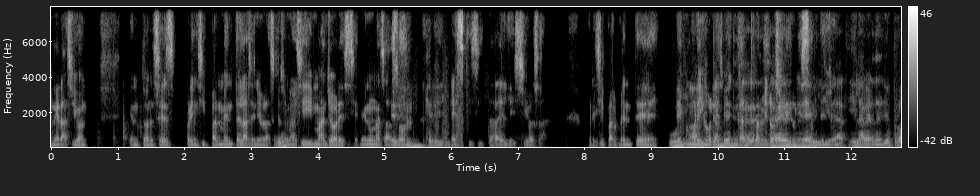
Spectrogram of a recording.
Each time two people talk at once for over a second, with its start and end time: 9.4-11.6

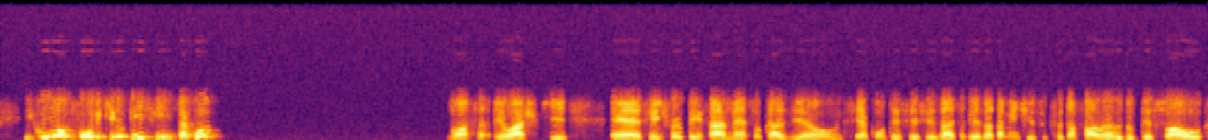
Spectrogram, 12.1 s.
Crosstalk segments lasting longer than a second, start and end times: none

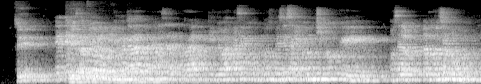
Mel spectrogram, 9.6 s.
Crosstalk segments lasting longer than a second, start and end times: 1.3-2.7

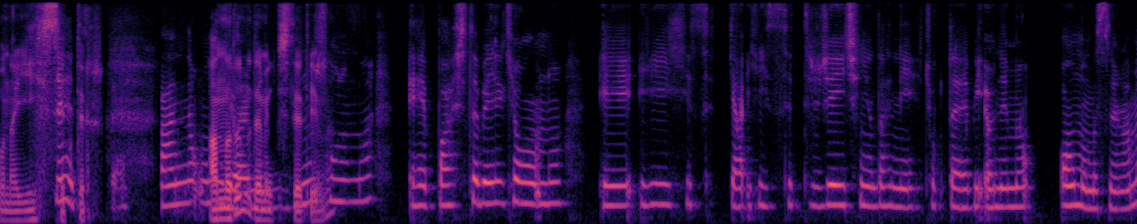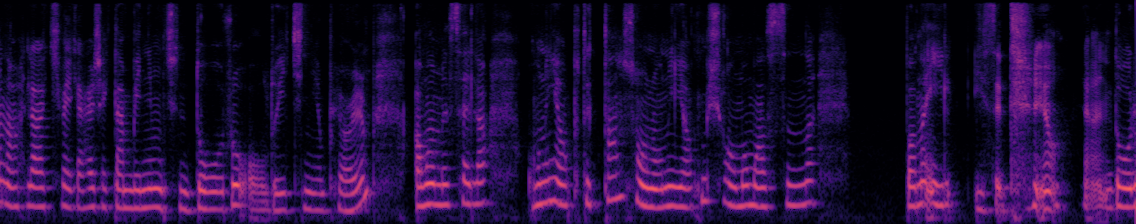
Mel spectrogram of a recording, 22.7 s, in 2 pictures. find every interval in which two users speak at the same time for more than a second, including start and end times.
2.1-3.3

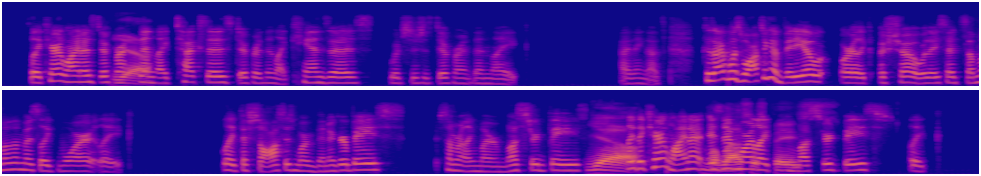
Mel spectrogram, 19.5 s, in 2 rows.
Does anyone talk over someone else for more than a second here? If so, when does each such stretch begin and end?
16.8-18.0

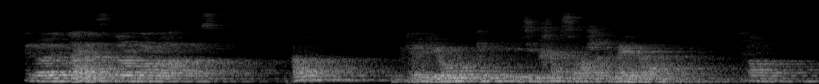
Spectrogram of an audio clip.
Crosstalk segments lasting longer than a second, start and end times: none

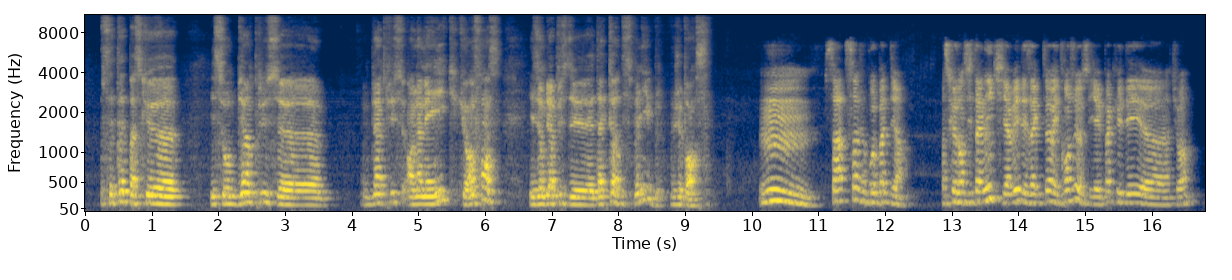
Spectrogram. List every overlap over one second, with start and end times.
none

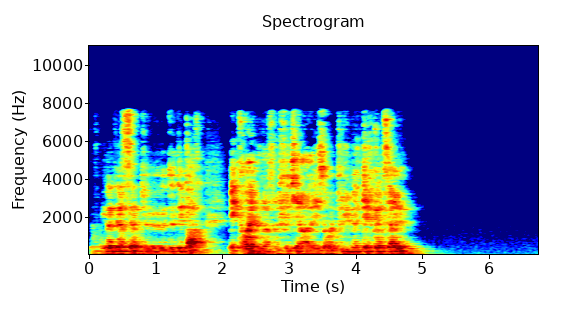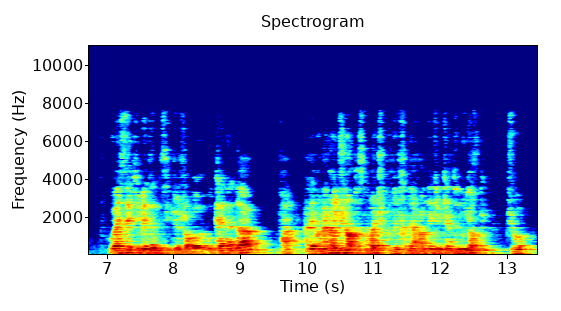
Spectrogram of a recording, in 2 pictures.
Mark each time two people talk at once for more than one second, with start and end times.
none

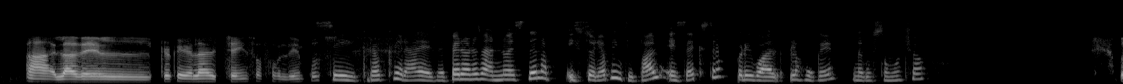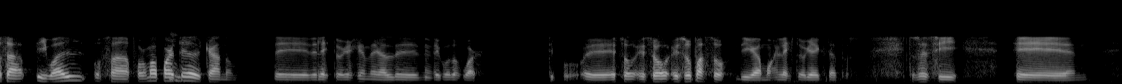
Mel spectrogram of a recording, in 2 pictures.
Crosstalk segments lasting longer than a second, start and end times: none

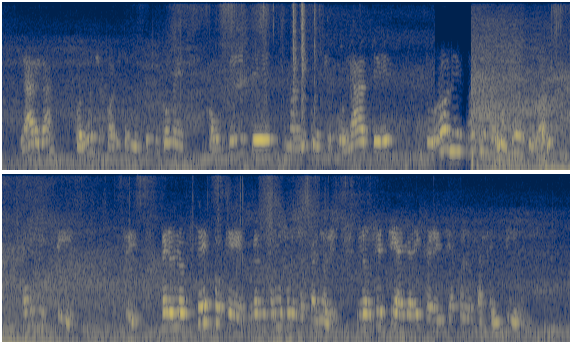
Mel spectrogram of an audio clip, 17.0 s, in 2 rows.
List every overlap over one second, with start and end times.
none

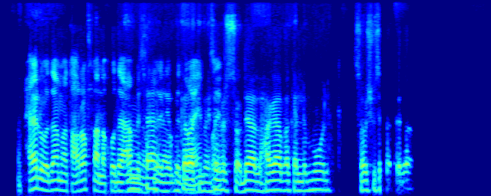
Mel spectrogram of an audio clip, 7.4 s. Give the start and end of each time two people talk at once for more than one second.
1.7-3.3

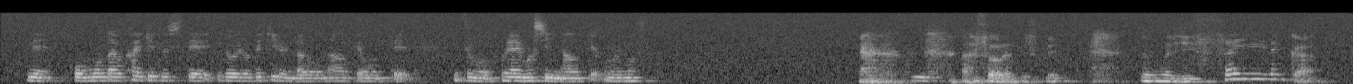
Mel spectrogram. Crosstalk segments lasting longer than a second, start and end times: none

